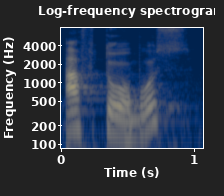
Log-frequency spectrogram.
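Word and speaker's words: автобус: Le V est sonore, le feu est sourd. Et donc ici, on va avoir un assourdissement de la consonne. Le V se prononcer feu.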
